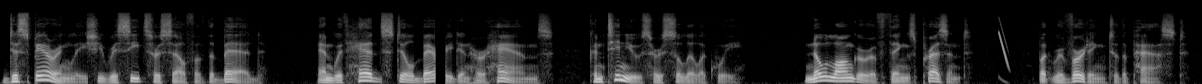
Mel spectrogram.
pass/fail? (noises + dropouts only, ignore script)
fail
